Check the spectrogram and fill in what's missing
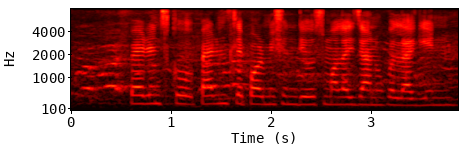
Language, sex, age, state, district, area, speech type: Nepali, female, 18-30, West Bengal, Alipurduar, urban, spontaneous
